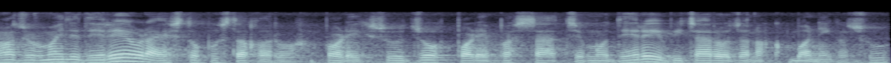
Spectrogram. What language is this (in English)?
Nepali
